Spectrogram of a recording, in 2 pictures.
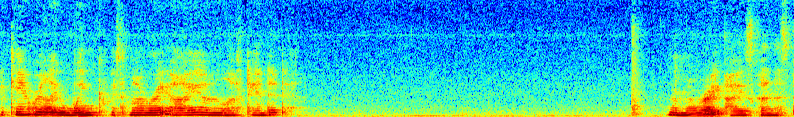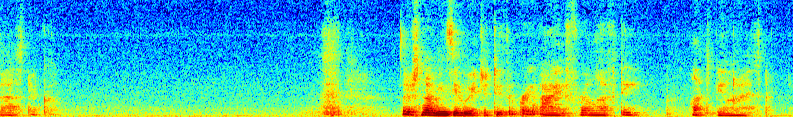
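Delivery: slight, soft, half-whispered voice. Talking while a sick family member rests nearby, in a slight whisper. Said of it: "I'm whispering slightly".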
